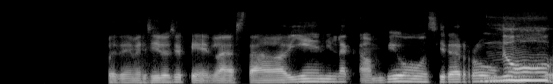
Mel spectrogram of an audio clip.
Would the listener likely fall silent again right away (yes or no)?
no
